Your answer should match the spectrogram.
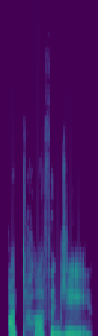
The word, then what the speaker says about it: autophagy: Autophagy. Sometimes when you see it in print, your brain assumes a pronunciation.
